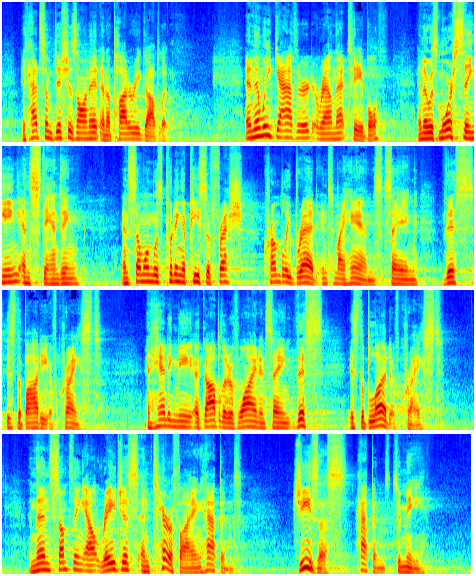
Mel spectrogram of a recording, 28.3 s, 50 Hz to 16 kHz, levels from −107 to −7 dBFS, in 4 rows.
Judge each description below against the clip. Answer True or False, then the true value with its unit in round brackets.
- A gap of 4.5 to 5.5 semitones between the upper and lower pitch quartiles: True (5.1 semitones)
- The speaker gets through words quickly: False (150 wpm)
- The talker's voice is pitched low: False (145 Hz)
